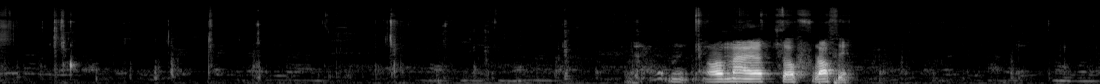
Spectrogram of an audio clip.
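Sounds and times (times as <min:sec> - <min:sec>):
person chewing: 0:00.0 - 0:07.2.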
